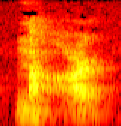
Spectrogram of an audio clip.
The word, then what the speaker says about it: 哪儿: R at the end is pronounced together with the syllable before it. Nar, nar instead of a nar.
